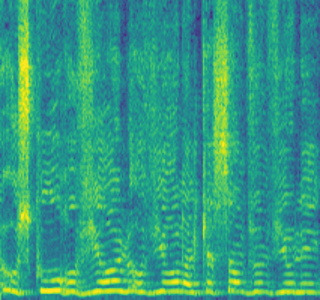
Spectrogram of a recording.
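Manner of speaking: high shrill mock-panic falsetto, loud; hammed-up damsel screaming for help; mock cry for help. Mocking the opponent who calls for help on the chat, in a high falsetto.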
